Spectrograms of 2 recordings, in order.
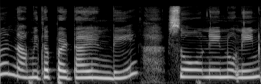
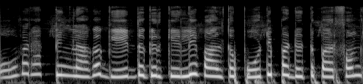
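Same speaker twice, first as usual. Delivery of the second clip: usual speaking voice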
